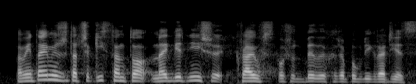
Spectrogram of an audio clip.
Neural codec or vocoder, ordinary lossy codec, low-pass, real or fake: codec, 16 kHz, 2 kbps, X-Codec, HuBERT features, trained on LibriSpeech; none; none; fake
